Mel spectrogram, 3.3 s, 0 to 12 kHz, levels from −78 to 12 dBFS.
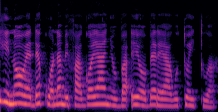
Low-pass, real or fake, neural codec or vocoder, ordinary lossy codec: none; real; none; none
